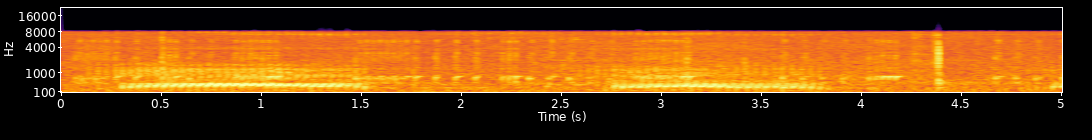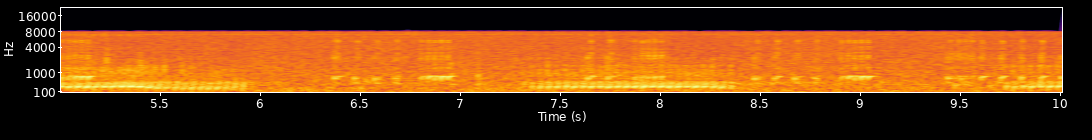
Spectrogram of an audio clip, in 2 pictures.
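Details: A contented female Lynx Point Siamese cat purrs in steady rumbling waves, with soft cooing sounds mixed in.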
